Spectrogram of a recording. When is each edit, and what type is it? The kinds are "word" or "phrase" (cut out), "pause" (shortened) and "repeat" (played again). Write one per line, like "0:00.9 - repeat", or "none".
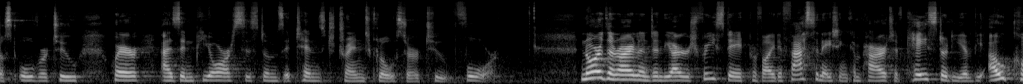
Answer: none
